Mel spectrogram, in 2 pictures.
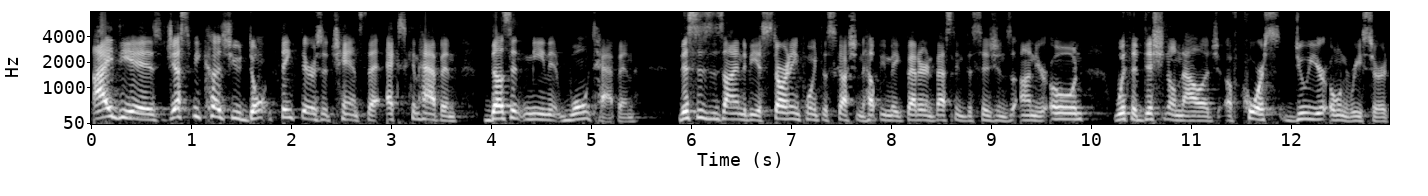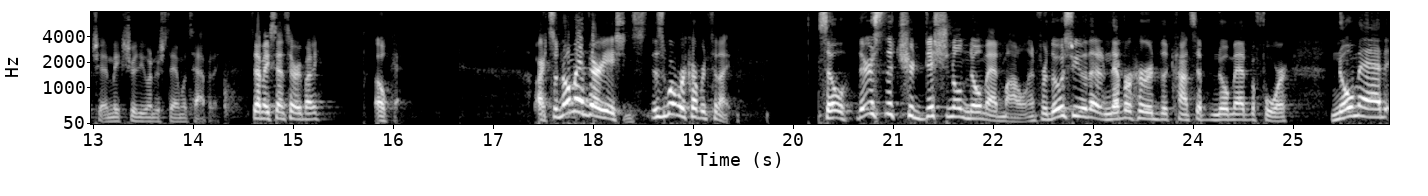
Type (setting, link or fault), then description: setting, live audience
